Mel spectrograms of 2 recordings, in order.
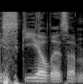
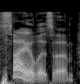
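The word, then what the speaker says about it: sciolism: It doesn't, it again doesn't sound how it looks like it should sound, because it looks like it should be skialism or skialism, because it's SC, but it's pronounced sialism. – Like skyance. – Yes, like skyance, and they have the same root.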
